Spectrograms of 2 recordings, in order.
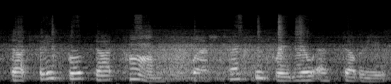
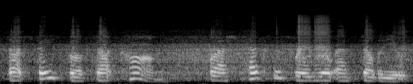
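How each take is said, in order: Both takes have the same delivery.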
